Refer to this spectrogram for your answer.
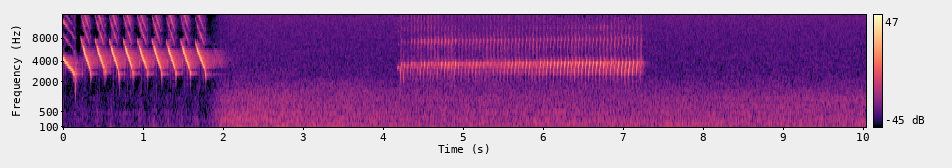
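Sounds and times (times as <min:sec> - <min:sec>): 
Portuguese canary trilling: 0:00.0 - 0:02.0, 0:04.2 - 0:07.3.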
